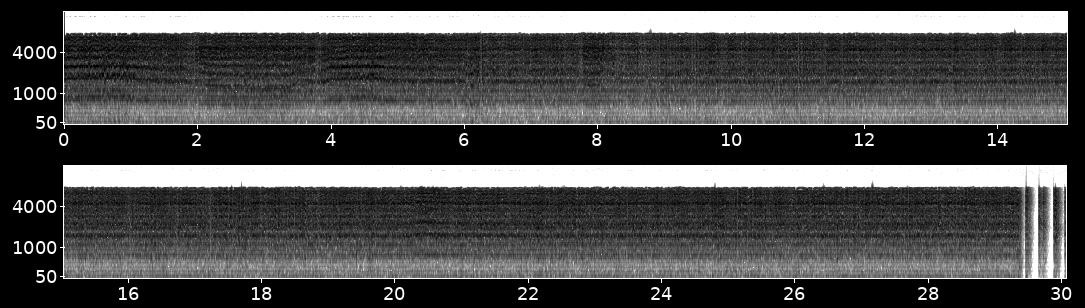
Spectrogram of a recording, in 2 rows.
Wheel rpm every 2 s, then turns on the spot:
200, 200, 200, 200, 190, 200, 200, 200, 200, 200, 200, 200, 200, 200, 200.
none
